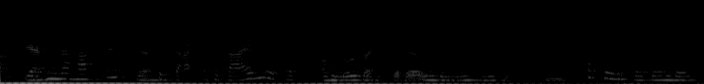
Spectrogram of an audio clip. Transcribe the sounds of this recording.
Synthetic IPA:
d̥eb̥jæɐd̥hunhɑ̈ɦɑ̈fd̥eɡ̥səd̥ɑɪælsəd̥ɑ̈ɪliæd̥ʔɒ̽hunnɔ̽ːð̩ˠfɑ̈ɡ̥d̥isɡ̥ɒ̽ʋæːɐʔuð̰ˠʋee̝nænn̩fæmil̰jə | i | oʊkʰejat͡sʰoɔ̰ɐ̰jifjɔːd̥n̩d̥ɛː

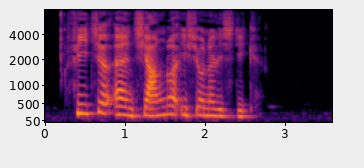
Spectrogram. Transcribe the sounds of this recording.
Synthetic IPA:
fidɐʔæɐe̝nɕɑ̈ŋʁɐʔiɕuɐnælisd̥iɡ̥

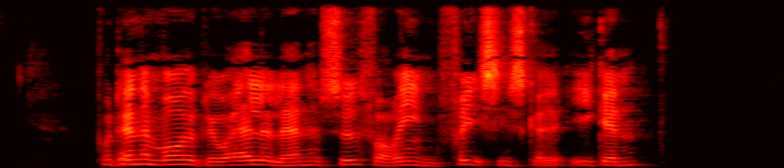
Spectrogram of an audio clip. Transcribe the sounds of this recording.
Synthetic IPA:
pʰɒ̽denəmɔ̽ːð̞ˠəb̥le̝ʊæləlænəsyð̞ˠfɒʁḭːnfʁḭːsisɡ̥əiɡ̥en

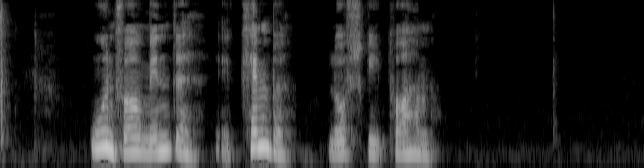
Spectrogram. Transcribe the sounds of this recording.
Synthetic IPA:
uːð̞ˠən̩fɒːme̝nd̥əe̝d̥kʰemb̥ə | lɔ̽fd̥sɡ̥ḭ̥ːpʰɒ̽ɦɑ̈m

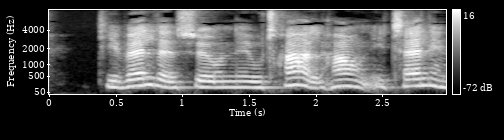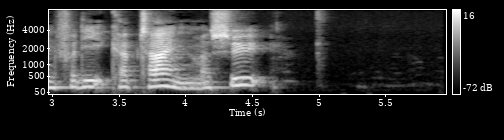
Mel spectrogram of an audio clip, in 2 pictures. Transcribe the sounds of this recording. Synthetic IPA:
d̥iʋæld̥əæsøʊneʊt͡sʰʁɑ̰̈ːlɦɑ̈ʊ̰niit͡sʰæljənfɒ̽d̥ḭːkʰɑb̥̚t͡sʰɑ̈ɪ̰nn̩ʋɑ̈sy̰ː

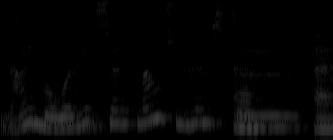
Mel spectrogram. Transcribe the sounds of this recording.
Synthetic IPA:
nɑ̈ɪ̰mɔæɦed̥sen̰d̥nɑ̈ʊnsɒ̽mɦel̰sd̥

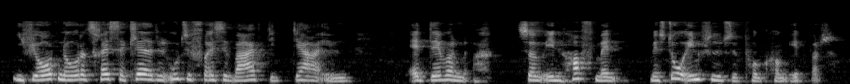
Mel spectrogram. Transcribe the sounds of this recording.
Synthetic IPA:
ifjo̝ːd̥n̩ɔ̽ːɾɒt͡sʰʁasæɐkʰlḛːɐð̞̩ˠd̥enʔut͡sʰe̝fʁɛsəʋɑ̈ɪʋd̥iɡ̥̚d̥ɑn | ʔæd̥eʋɒn | sɒ̽mʔe̝nhɒ̽fmæn̰ | mesd̥o̝ɐ̰e̝nfly̰ðˠl̩səpʰɒ̽kʰɒ̽ŋ̰ed̥ʋæd̥

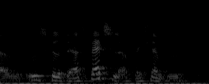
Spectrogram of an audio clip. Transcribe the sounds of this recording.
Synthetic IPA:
uð̞ˠsɡ̥eð̩ˠd̥æɐsb̥æ̥slɐfɒ̽eɡ̥sem̰b̥l̩

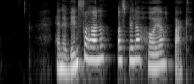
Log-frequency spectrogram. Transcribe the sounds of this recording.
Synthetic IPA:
hænæɐʋensd̥ʁɐhɒ̽nð̩ˠ | ɒ̽sb̥e̝lɐhɒ̽ɪɐːb̥ɑ̈ɡ̥

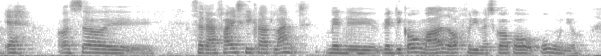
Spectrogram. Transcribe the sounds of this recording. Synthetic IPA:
jæʔɒ̽sɒ̽ø | sɒ̽ɾ̥ɑ̈æɐfɑ̈ɡ̥d̥isɡ̥e̝ɡ̥əʁɑ̈d̥lɑ̈ŋ̰d̥ | menømend̥e̝ɡ̥ɒ̰ːmɑ̈ːð̞̩ˠɒ̽b̥fɒɾḭːmænsɡ̥ɛɒ̽b̥ɒʊ̰ɐb̥ʁṵːn̩jo̝

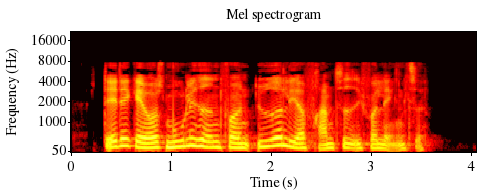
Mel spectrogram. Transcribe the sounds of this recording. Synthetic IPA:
d̥eɾəɡ̥ɛ̰ʊɒ̽səmuːliɦhe̝ð̞̰ˠn̩fɒ̽e̝nyð̞ˠɐliɐːfʁamt͡sʰið̞̰ˠifɒ̽leŋ̰l̩sə

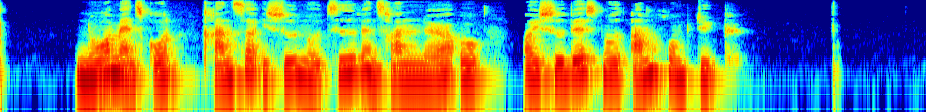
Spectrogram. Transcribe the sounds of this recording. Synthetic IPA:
no̝ɐmæn̰sɡ̥ʁɔ̽n̰ | ɡ̥ʁansɐʔisyð̞ˠmo̝ð̞̰ˠt͡sʰiðˠəʋænsʁɑnn̩nœɐʔɔ̽ | ʔɒ̽isyð̞ˠʋesd̥mo̝ðˠʔɑ̈mʁɔmd̥y̰ːb̥

